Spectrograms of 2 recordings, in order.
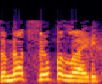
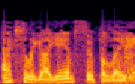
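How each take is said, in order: First: I'm NOT super lady, denial pitched up; mock denial leaning on "not"; stress on NOT. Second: Low confiding admission, "am" emphasized; mock confession in a lower voice, weight on "am"; stress on AM. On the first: Denial, then reversed in next breath. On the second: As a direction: drop the pitch and own up, leaning on "am". Reverses the denial just made.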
